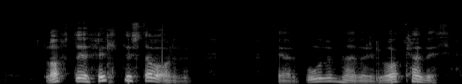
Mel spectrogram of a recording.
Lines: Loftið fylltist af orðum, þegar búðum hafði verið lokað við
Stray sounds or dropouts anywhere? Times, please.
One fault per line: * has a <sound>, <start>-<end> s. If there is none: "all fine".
all fine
